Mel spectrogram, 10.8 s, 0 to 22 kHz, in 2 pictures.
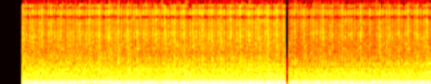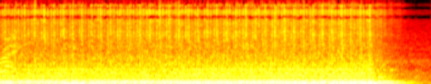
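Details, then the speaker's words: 363 engine on an engine test stand before fitting to a Factory Five build, choke getting 12 V, run about half an hour at 1500–2000 rpm. It catches immediately, settles into a deep, even rumble with no knocks or misses, then winds down cleanly; healthy. "Okay, so that was like half an hour of engine runtime. Generally in the 1500 to 2000 RPM range, a little higher now and then and a little lower now and then. Some idling. Things are looking good. I don't see anything wrong."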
